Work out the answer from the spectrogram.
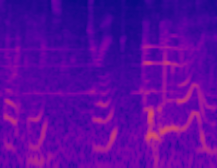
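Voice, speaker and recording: High, carefree game townswoman. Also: big pitch swings, normal speed, loud music behind the voice. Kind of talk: video game background character acting.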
